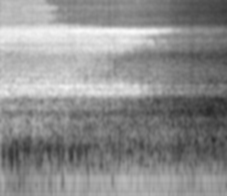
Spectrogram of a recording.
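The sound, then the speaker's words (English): A deep breath in and out taken as a relaxation exercise: one long, loud, airy hiss with no talk, which thins and fades over the final second. “Take a deep breath.”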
